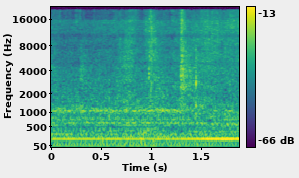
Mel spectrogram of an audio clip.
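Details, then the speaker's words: Amana refrigerator, still cooling: steady electric hum with faint pulsing drone coming through the freezer, not the compressor; fan motor sounds rough, cause suspected not confirmed. "well it has no problem cooling including the one the motor is not sounding very good when it's running"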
